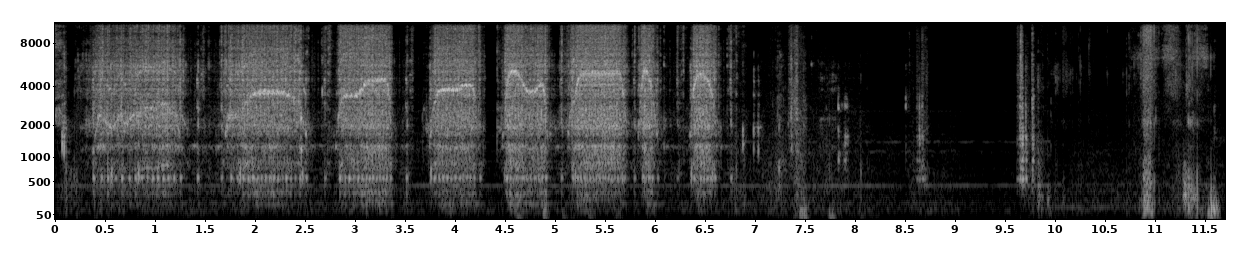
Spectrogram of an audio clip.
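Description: A sewing machine runs in repeated short bursts while stitching an elastic casing on doll pants, the motor whirring loud and close with brief pauses between runs, then quieter handling noises near the end.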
